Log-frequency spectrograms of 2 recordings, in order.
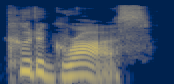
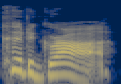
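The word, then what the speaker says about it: coup de grâce: And the finishing touch on a job is the coup de grace, because grace is spelled G-R-A-C-E. It's not coup de gras, which literally means a strike of fat.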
